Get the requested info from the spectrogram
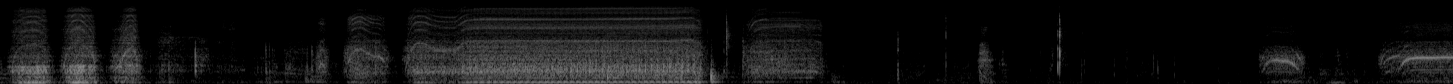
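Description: Cordless drill-driver driving a screw through the back of a mitered trim corner. It spins up and runs steadily for about three seconds, then winds down, and gives a couple of short bursts near the end as the screw is snugged tight, pulling the miter together.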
